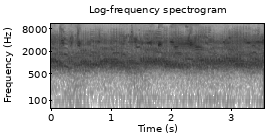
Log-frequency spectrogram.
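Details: Lesser sandhill cranes in winter wetlands at Merced National Wildlife Refuge, Central Valley, California, on 11 February 2021; a dense, continuous chorus of rolling, rattling calls from many birds overlaps without pause.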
